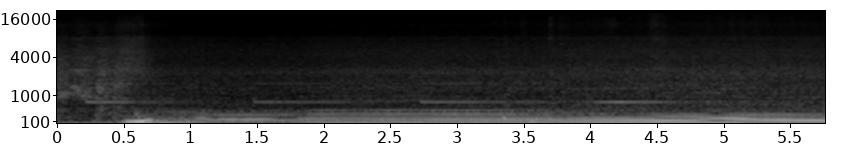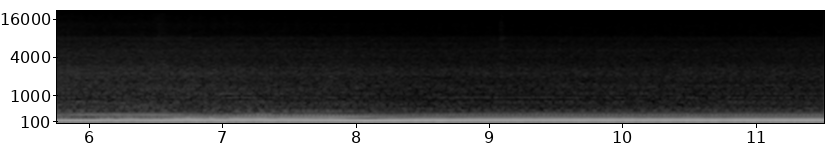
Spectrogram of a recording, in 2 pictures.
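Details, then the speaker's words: 2017 Chrysler 300, 3.6 Pentastar V6, first start after replacing fuel injectors, stock intake tube temporarily refitted: catches quickly, smooth steady hum, even pitch, no misfire, stumble or tapping; normal running. "Sounds pretty smooth."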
